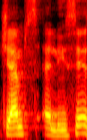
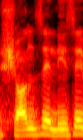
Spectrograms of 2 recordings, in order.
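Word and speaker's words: Champs-Élysées: street है यहां की वैसे तो इसकी प्रोनाउंस प्रोनाउंस एशन जो है चम्स एलीसे है लेकिन वहां पर कुछ लोग इसको शनज लीजे भी कहते हैं बहुत ही खूबसूरत और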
